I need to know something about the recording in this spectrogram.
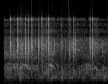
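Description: A rapid, irregular string of sharp cracks from firecrackers set off by football fans, over the voices of a shouting crowd.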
